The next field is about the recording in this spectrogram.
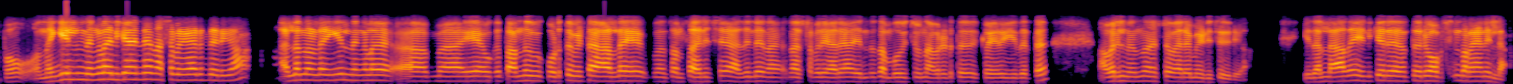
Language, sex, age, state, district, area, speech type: Malayalam, male, 30-45, Kerala, Kollam, rural, conversation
